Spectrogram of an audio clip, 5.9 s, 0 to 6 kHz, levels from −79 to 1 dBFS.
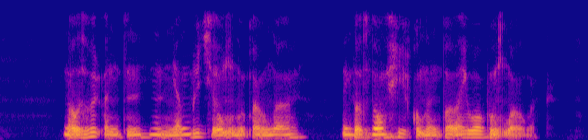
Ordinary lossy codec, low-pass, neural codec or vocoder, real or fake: AAC, 48 kbps; 5.4 kHz; autoencoder, 44.1 kHz, a latent of 192 numbers a frame, MeloTTS; fake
